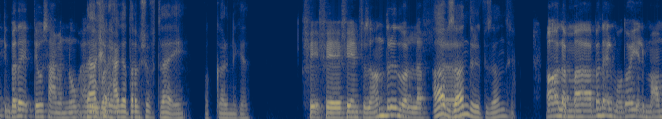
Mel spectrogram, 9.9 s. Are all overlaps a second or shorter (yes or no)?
yes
